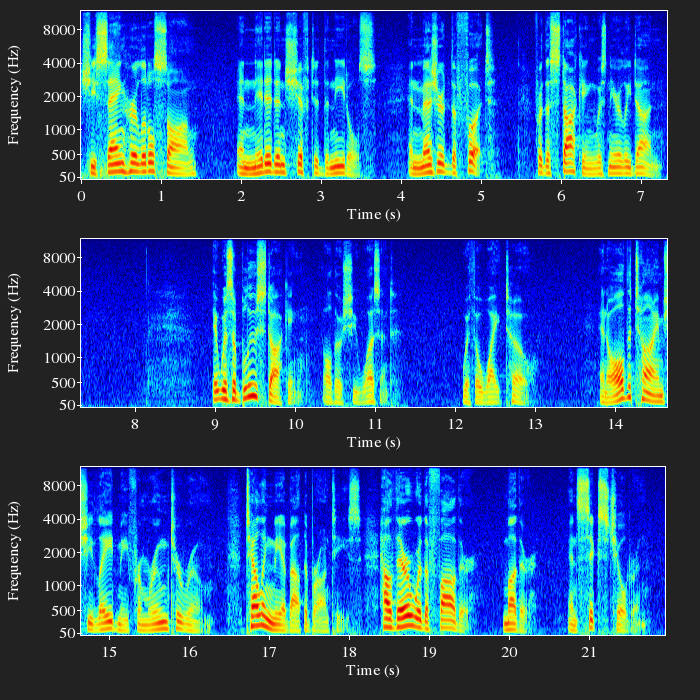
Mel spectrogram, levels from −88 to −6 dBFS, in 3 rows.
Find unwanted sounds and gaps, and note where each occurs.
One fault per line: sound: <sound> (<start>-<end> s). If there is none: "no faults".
no faults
